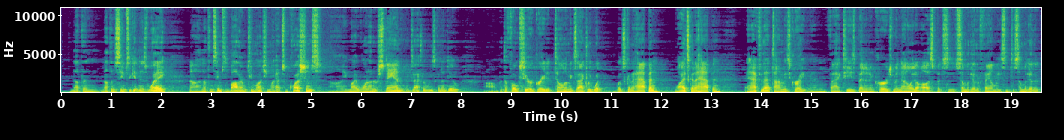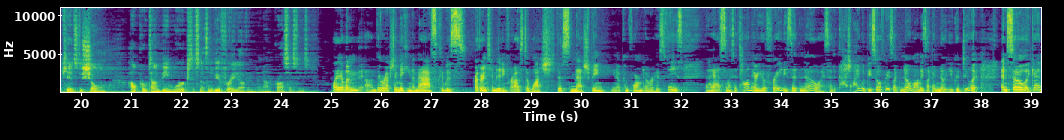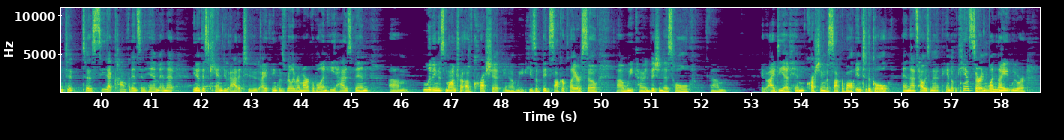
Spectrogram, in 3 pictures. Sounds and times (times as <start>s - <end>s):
Speech: 0.2s - 52.5s, 53.2s - 58.5s.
